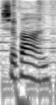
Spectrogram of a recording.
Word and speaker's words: Siobhan: a special name that often leaves people puzzled Shon in this video we'll break down the pronunciation of Siobhan and provide you with some tips to help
